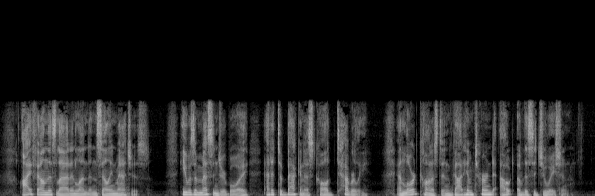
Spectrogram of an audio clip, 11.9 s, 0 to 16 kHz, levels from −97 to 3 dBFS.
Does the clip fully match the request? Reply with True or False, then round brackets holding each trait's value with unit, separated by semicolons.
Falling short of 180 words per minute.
True (140 wpm)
